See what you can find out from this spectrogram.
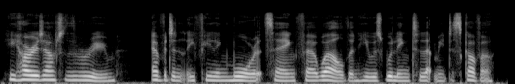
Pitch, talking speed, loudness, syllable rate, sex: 180 Hz, 235 wpm, -18 LUFS, 6.6 syllables/s, female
